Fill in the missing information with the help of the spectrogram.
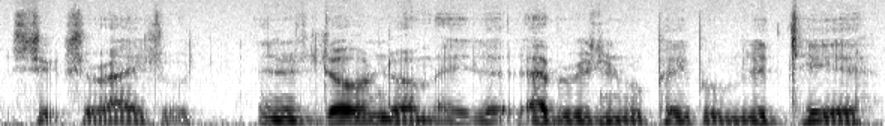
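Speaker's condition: Tongue cancer; aggressive tongue cancer

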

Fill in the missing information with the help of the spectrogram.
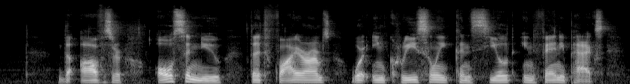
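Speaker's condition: No condition

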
